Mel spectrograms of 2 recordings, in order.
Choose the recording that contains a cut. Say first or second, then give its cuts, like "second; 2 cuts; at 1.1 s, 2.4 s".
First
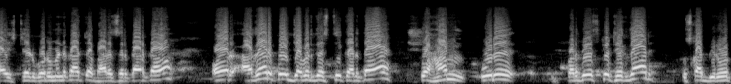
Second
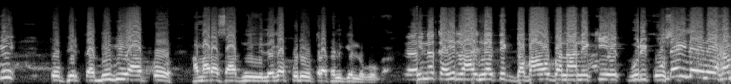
second; 1 cut; at 4.2 s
